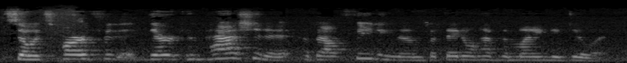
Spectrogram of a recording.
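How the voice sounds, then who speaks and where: A woman speaking as an interview guest, answering casually in an earnest, halting, thoughtful way. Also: on the high side, slight background noise, low-quality recording. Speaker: guest artist and animal rescue volunteer.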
